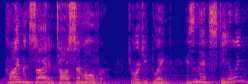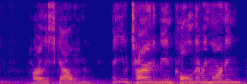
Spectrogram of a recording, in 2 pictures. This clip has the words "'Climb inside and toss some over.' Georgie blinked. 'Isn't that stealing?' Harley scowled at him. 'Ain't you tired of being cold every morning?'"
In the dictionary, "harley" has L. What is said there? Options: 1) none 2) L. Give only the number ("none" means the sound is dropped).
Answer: 2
